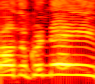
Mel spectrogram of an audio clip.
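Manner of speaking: very high, frantic, panicked screaming. Recounting how they yelled while playing a soldier, retelling a scream. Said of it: "I am screaming like I'm being shot".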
